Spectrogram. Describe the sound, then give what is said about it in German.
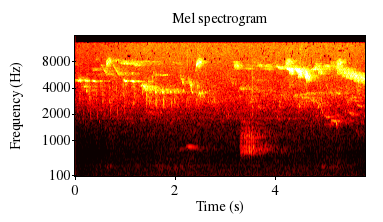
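A golden oriole sings virtuosically: bright, high chirps and whistled phrases recur throughout over a constant background hiss. “Er hält den Schnabel, weil der Pirol so wunderbar virtuos singt, muss man schon sagen.”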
